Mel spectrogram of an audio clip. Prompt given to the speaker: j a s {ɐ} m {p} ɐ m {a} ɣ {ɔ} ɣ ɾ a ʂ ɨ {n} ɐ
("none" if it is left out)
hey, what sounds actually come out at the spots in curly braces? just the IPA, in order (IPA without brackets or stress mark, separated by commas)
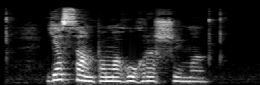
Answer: a, p, a, u, m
